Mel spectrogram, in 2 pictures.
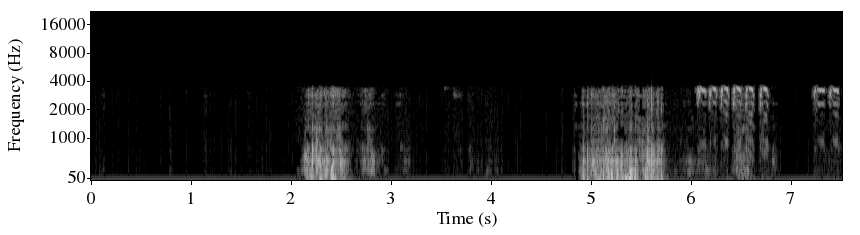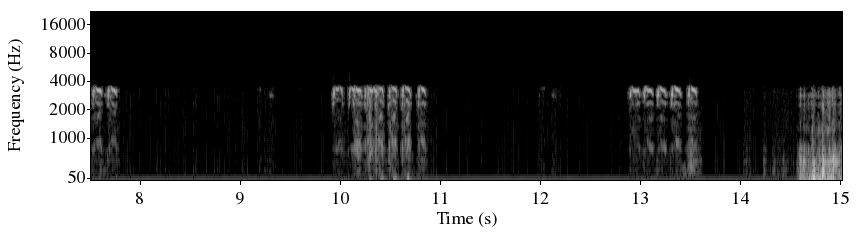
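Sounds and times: nestlings chirping: 0:05.5 - 0:11.1, 0:11.8 - 0:13.7.

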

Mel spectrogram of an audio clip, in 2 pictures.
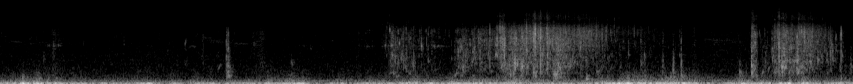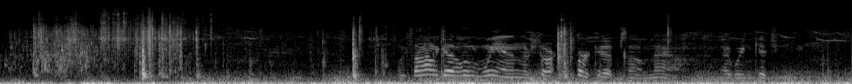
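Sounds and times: wind rumble on microphone: 0:00.0 - 0:17.0
fish splashing in water: 0:03.8 - 0:06.2, 0:07.5 - 0:10.4.

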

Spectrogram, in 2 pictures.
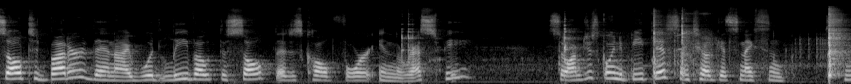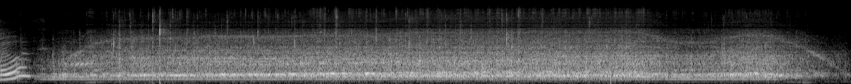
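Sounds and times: stand mixer motor running: 0:08.9 - 0:17.0.

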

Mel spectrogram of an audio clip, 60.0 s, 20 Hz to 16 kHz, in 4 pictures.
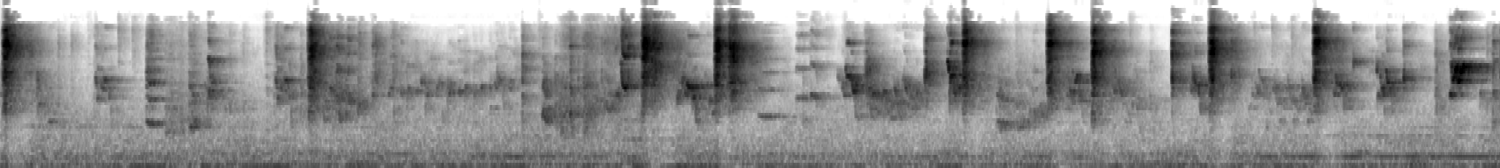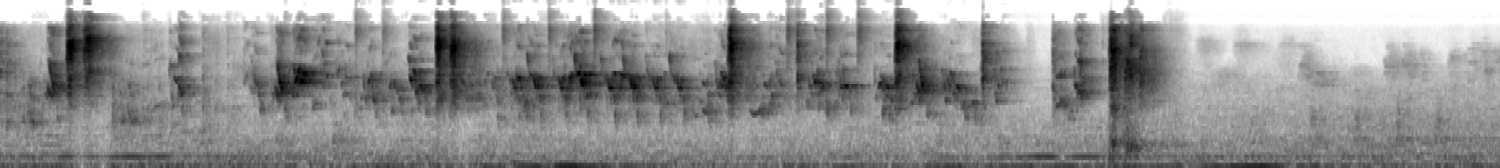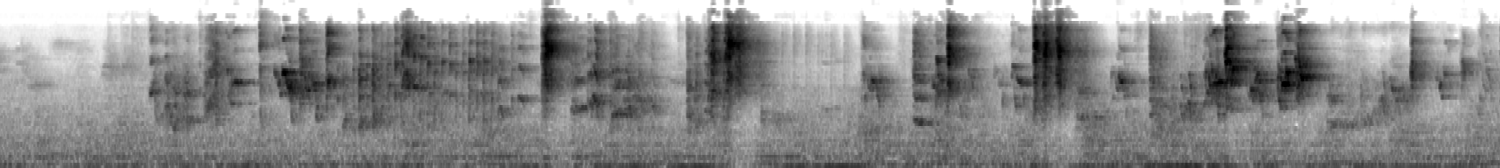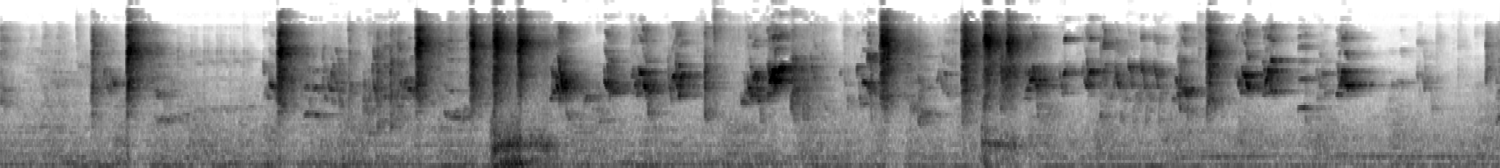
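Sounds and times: budgerigars chirping and squawking: 0:00.0 - 1:00.0.

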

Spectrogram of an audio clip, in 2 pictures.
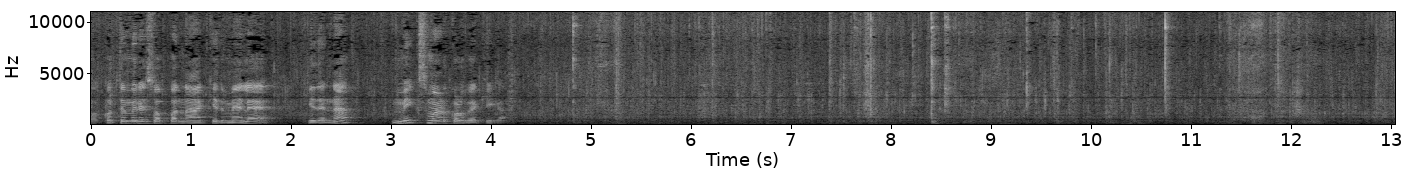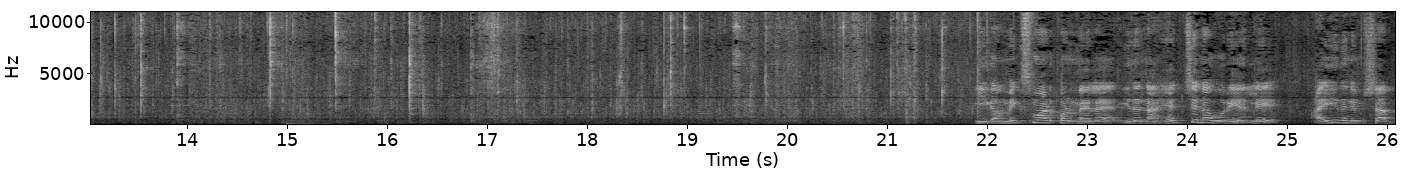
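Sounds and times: frying sizzle: 0:00.0 - 0:26.0
metal spatula scraping pan: 0:04.8 - 0:05.4, 0:07.4 - 0:09.0, 0:10.7 - 0:12.4, 0:13.8 - 0:17.6, 0:18.9 - 0:21.6.

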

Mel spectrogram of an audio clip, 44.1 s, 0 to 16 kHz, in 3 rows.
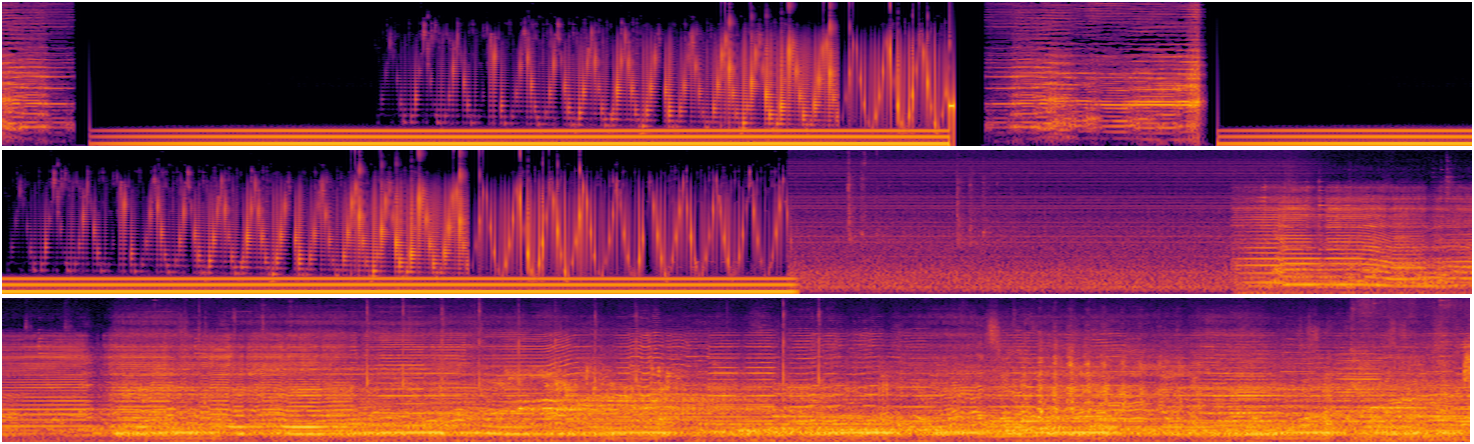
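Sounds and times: low synthesized drone: 0:00.9 - 0:09.5, 0:12.2 - 0:22.7, 0:30.2 - 0:44.0
high chirping tones: 0:04.1 - 0:09.5, 0:15.1 - 0:22.7.

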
